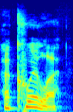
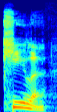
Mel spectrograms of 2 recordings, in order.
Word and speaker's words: Aquila: dollars on a constellation aquila or kila however you want to pronounce it there are aspects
